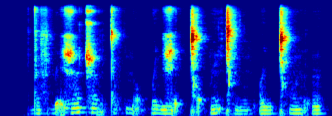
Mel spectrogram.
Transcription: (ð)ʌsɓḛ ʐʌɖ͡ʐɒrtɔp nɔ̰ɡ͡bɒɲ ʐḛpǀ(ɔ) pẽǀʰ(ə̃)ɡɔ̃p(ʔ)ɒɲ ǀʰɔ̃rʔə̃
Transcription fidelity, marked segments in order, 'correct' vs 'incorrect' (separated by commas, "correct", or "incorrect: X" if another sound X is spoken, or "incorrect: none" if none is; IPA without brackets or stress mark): incorrect: d, incorrect: ɔ̰, correct, correct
